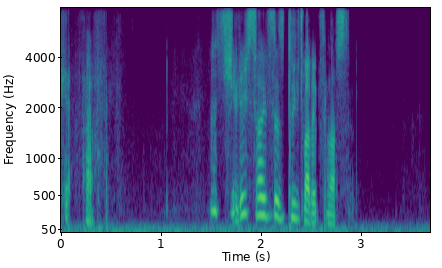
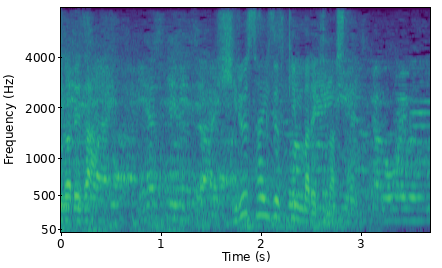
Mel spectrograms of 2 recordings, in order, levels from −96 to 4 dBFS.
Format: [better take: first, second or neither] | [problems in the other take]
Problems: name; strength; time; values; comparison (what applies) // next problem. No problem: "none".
second | noise reduction (neural diffusion model UNIVERSE++)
